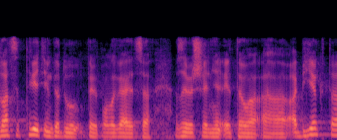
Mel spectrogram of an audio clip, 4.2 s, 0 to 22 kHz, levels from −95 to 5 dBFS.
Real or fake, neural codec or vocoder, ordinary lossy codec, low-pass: fake; codec, 24 kHz, 3 kbps, HILCodec; none; 7.2 kHz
